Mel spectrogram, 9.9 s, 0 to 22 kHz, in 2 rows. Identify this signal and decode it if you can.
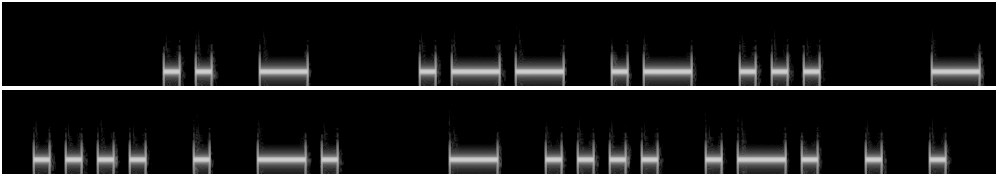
Morse code, heard as a keyed tone, about 15 wpm, 700 Hz. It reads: IT WAS THEN THREE
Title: Sentences from Top 1500 Words 15wpm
